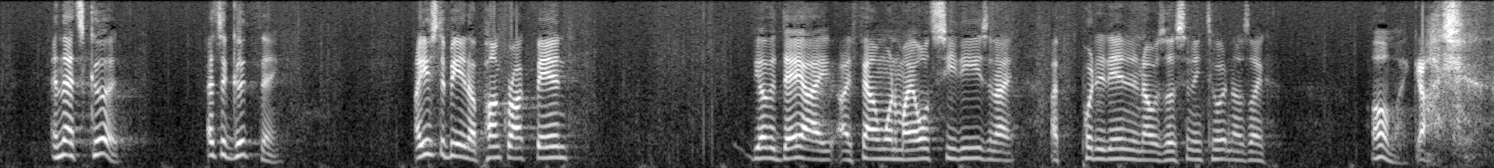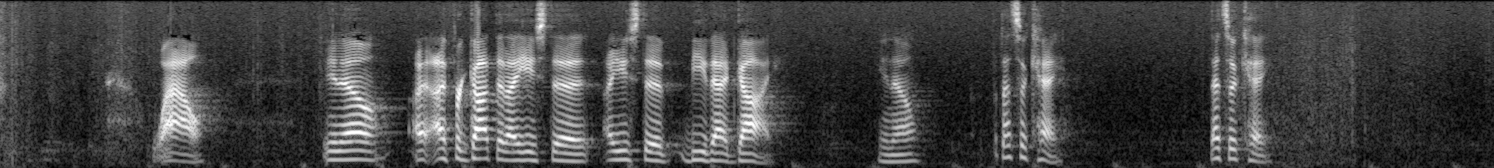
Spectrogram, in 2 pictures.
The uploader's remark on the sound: Recorded at Ebenezer UMC on March 1, 2015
